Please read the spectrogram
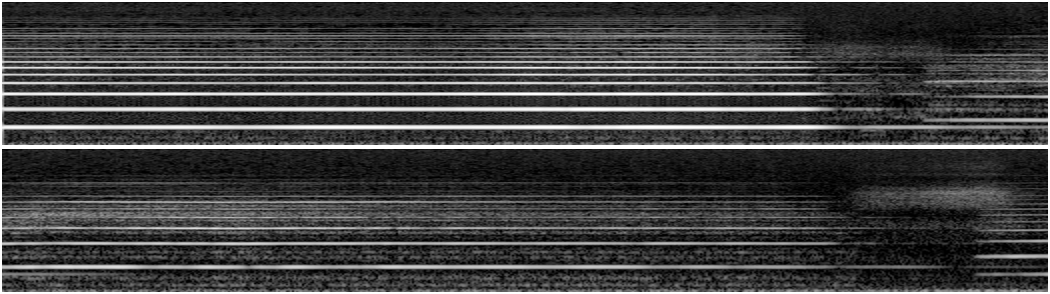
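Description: Solo cello playing long held bowed notes in a contemporary piece written for retuned (scordatura) strings: one loud sustained note for about five seconds, then a sudden drop to a softer, higher held note.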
